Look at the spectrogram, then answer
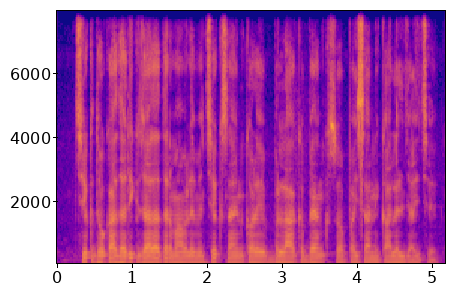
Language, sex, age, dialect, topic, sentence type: Maithili, male, 18-24, Eastern / Thethi, banking, statement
